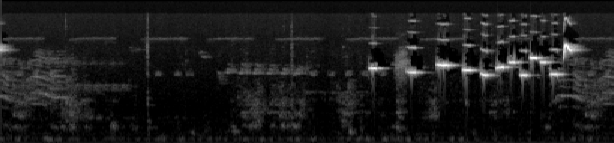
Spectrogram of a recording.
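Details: Sunda bush warbler, locally jongkangan or cingcoang coklat, singing a lively lure and tutor song used for trapping: after near silence, a rapid run of high, thin whistled notes jumping up and down for about three seconds.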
